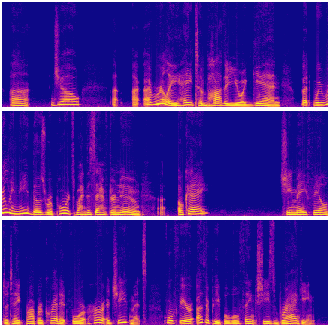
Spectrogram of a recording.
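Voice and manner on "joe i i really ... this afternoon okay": placating, hesitant, apologetic tone. A woman asks a man for something she needs, apologetic, conciliatory tone. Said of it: "She may use an apologetic or conciliatory tone of voice".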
